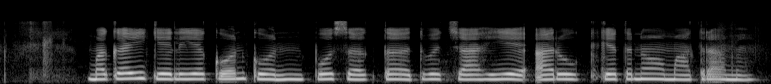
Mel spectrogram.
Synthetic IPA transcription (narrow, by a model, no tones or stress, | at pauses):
məkəikeliekoːnkoːnpoːsəkt̪ət̪wət͡ʃaːɦieʔaːɾoːkːɪt̪nomaːt̪ɾamẽ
